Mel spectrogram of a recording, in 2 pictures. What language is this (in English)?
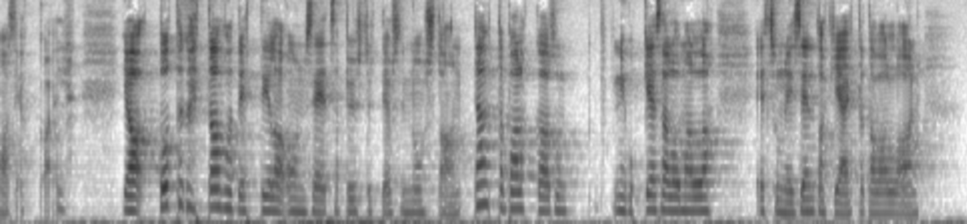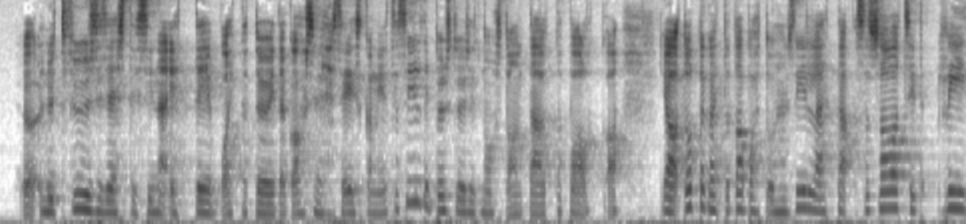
Finnish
